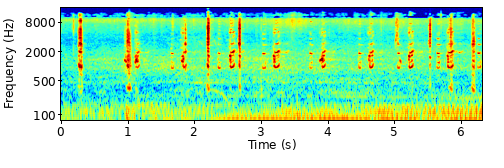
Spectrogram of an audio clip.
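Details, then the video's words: Free-ranging helmeted guineafowl give harsh, clipped calls in irregular bursts, a few each second, typical of their daily behaviour; a steady low rumble runs underneath. "Free ranges Guineafowls"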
